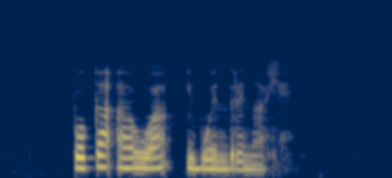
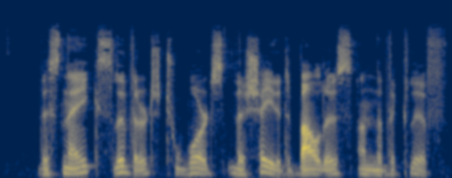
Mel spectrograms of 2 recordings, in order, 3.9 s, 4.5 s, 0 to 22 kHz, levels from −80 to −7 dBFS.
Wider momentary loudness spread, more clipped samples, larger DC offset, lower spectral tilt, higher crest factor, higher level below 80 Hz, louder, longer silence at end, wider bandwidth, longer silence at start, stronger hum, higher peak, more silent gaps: second, 10 LU vs 14 LU; neither; neither; first, -9.5 dB/octave vs -3.5 dB/octave; second, 18 dB vs 26 dB; second, -72 dBFS vs -62 dBFS; first, -24 LUFS vs -27 LUFS; first, 1.25 s vs 0.1 s; second, 5 kHz vs 13 kHz; first, 0.75 s vs 0.4 s; neither; second, -8 dBFS vs -2 dBFS; neither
